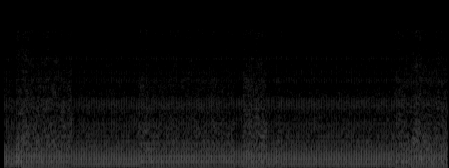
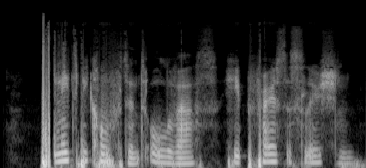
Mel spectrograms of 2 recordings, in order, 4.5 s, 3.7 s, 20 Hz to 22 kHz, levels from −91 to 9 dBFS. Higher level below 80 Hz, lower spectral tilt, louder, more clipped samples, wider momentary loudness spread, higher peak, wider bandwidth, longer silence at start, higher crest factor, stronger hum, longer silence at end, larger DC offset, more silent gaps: second, -76 dBFS vs -32 dBFS; second, -5 dB/octave vs -7.5 dB/octave; second, -63 LUFS vs -18 LUFS; neither; second, 2 LU vs 10 LU; second, -48 dBFS vs 0 dBFS; first, 11.5 kHz vs 9.6 kHz; second, 0.05 s vs 0.4 s; about the same, 16 dB vs 18 dB; first, 60 Hz at -65 dBFS vs none; about the same, 0 s vs 0 s; neither; neither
